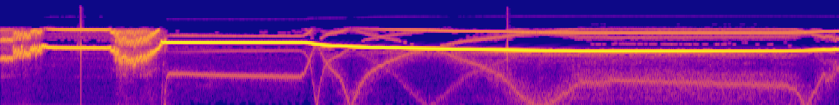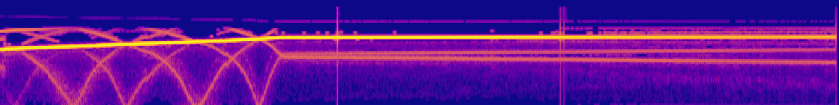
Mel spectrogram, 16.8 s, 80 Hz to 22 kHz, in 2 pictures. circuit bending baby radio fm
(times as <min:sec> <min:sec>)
0:00.0 0:06.0, 0:06.7 0:11.4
